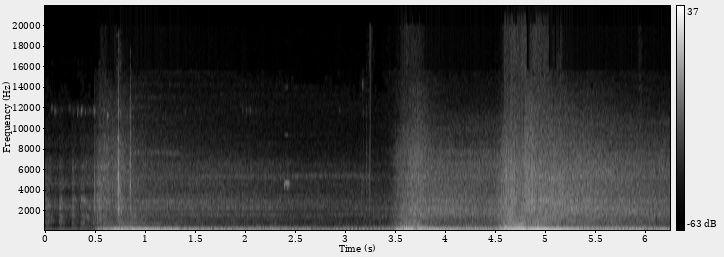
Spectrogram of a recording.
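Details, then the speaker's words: Ford EF XR6 with a performance chip and bigger injectors; it had previously run too rich to start: it now catches cleanly, settles to an even idle and pulls up smoothly through two quick blips; healthy and punchy. "seems to be running okay now thank God for that that's punchy"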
